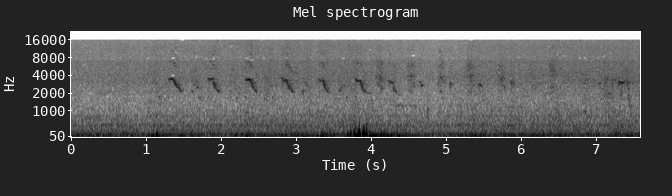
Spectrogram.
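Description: A bird calling: a run of about a dozen short, high notes, each sliding downward, a few per second. Under it is a low rumble, with one brief louder low thump about four seconds in.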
